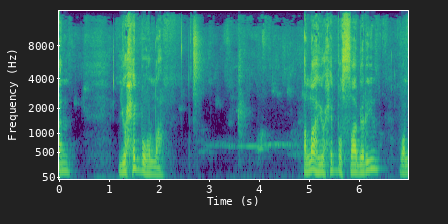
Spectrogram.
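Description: A middle-aged man speaks calmly and expressively into a close microphone, with pauses.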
